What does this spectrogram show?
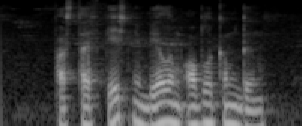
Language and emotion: Russian, neutral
